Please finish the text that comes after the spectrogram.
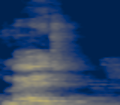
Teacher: Porque a sua sílaba forte é a antepenúltima. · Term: proparoxítona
